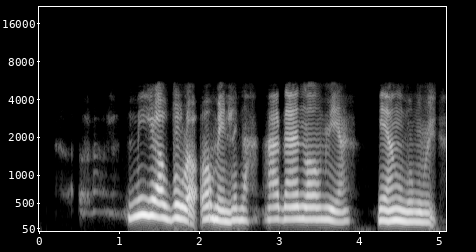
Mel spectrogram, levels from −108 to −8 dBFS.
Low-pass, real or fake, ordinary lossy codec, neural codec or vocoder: 5.4 kHz; fake; none; codec, 16 kHz in and 24 kHz out, 0.4 kbps, LongCat-Audio-Codec, four codebook decoder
